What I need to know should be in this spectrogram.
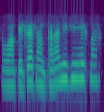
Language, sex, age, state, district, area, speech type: Hindi, female, 45-60, Uttar Pradesh, Sitapur, rural, conversation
